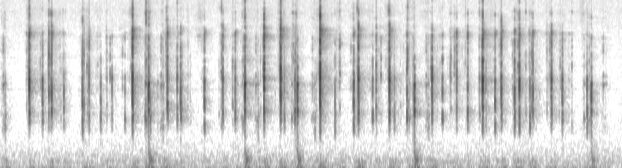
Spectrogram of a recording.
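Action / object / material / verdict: tap / mechanical keyboard with plastic keycaps on a metal frame / plastic / none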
